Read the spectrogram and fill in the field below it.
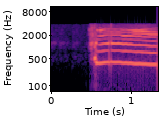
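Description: A loud, drawn-out yawn begins abruptly after a brief quiet moment, held as a steady, moan-like voiced tone that sustains to the end without fading.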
